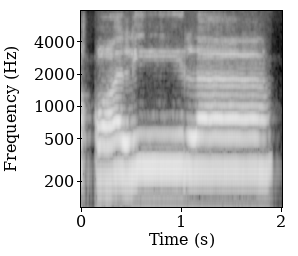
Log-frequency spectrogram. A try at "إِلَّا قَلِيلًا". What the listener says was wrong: Illa qalila. Jangan dinaikkan la. La. Lainnya naik.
